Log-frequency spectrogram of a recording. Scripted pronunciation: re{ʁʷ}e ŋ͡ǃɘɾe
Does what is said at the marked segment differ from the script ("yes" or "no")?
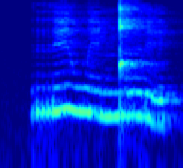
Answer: yes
